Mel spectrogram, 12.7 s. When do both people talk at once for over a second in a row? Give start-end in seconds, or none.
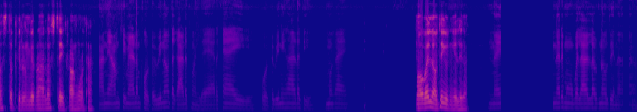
none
